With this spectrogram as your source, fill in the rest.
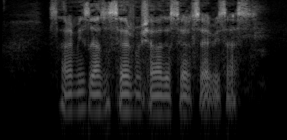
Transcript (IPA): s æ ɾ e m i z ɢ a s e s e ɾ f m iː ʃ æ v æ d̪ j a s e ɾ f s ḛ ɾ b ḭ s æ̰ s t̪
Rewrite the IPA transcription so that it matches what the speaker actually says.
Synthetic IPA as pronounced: s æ ɾ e m i z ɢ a z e s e ɾ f m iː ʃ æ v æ d̪ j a s e ɾ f s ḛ ɾ v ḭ s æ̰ s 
